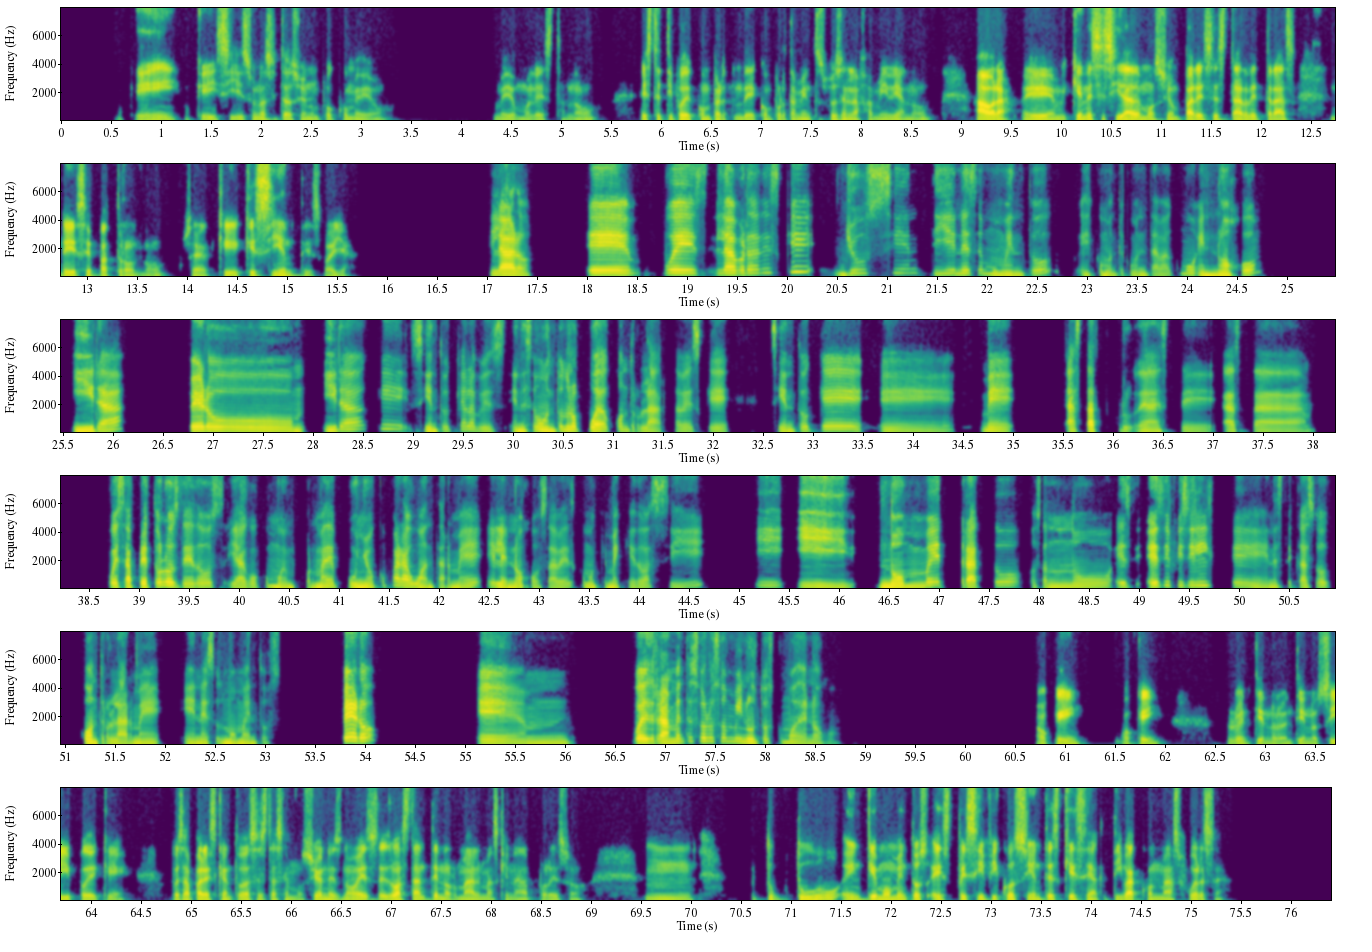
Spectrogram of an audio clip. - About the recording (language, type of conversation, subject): Spanish, advice, ¿Cómo puedo dejar de repetir patrones de comportamiento dañinos en mi vida?
- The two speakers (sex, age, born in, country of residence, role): female, 20-24, Mexico, Mexico, user; male, 20-24, Mexico, Mexico, advisor
- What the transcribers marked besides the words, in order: "sentí" said as "sientí"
